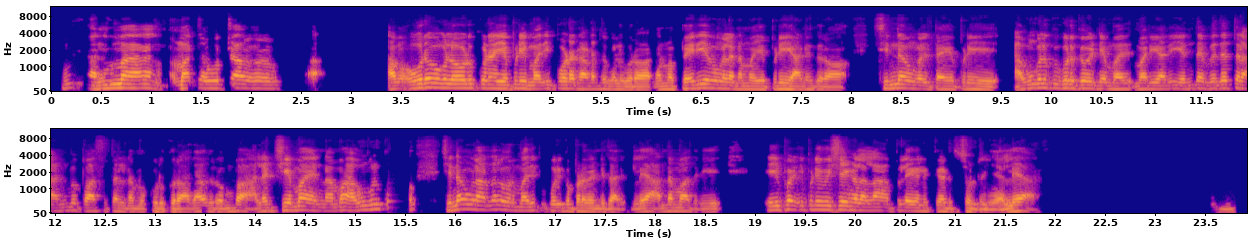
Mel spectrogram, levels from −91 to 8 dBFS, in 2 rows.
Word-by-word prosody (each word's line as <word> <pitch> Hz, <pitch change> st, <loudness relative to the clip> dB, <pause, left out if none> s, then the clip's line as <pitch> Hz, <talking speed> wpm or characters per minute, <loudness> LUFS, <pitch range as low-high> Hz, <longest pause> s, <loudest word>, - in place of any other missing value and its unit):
உ -, -, -8 dB, 0.2 s
நம்ம 145 Hz, +6 st, +3 dB, 0.6 s
மற்ற 150 Hz, +1 st, +2 dB
உறவு 150 Hz, 0 st, +2 dB, 1.3 s
அமா 130 Hz, -, +3 dB
உறவுகளோடு 165 Hz, -2 st, +5 dB
கூட 155 Hz, -1 st, +2 dB
எப்படி 150 Hz, +1 st, 0 dB
மதிப்போட 140 Hz, +1 st, +2 dB
நடந்து 125 Hz, +1 st, +1 dB
கொள்கிறோம். 110 Hz, -2 st, +2 dB
நம்ம 115 Hz, +1 st, -1 dB
பெரியவங்கள 145 Hz, -1 st, +3 dB
நம்ம 115 Hz, -1 st, -3 dB
எப்படி 125 Hz, +1 st, -3 dB
அணுகுறோம். 110 Hz, -2 st, -1 dB, 0.4 s
சின்னவங்கள்ட்ட 145 Hz, -3 st, 0 dB
எப்படி, 120 Hz, +3 st, -6 dB, 0.5 s
அவுங்களுக்கு 160 Hz, +3 st, -2 dB
குடுக்க 150 Hz, -1 st, 0 dB
வேண்டிய 135 Hz, -1 st, -1 dB
மரி 120 Hz, 0 st, +1 dB
மரியாதைய 130 Hz, +1 st, -1 dB
எந்த 145 Hz, +3 st, -3 dB
விதத்தில, 150 Hz, +2 st, 0 dB
அன்பு 140 Hz, +3 st, -11 dB
பாசத்தில 120 Hz, -2 st, -2 dB
நம்ம 105 Hz, -1 st, -6 dB
குடுக்குறோம்? 105 Hz, -1 st, +1 dB
அதாது 115 Hz, 0 st, 0 dB
ரொம்ப 115 Hz, +2 st, -3 dB, 0.2 s
அலட்சியமா 145 Hz, +5 st, +1 dB
எண்ணாம, 135 Hz, +3 st, -2 dB
அவுங்களுக்கும், 195 Hz, -, -6 dB, 0.5 s
சின்னவங்களா 180 Hz, +2 st, +2 dB
இருந்தாலும் 175 Hz, -1 st, -3 dB
ஒரு 145 Hz, -, -11 dB
மதிப்பு 135 Hz, -1 st, -5 dB
கொடுக்கப்பட 130 Hz, -3 st, -1 dB
வேண்டியதா 105 Hz, -1 st, -1 dB
இருக்கு, -, -, -15 dB
இல்லயா! 115 Hz, -, +3 dB
அந்த 125 Hz, +1 st, -1 dB
மாரி. 105 Hz, -2 st, -3 dB, 0.7 s
இப்ப 180 Hz, +2 st, +2 dB
இப்படி 175 Hz, +1 st, -3 dB
விஷயங்களெல்லாம் 145 Hz, -5 st, +1 dB
பிள்ளைகளுக்கு 120 Hz, -3 st, -1 dB
எடுத்து 110 Hz, 0 st, -8 dB
சொல்றீங்க, 95 Hz, -3 st, -3 dB
இல்லயா! 120 Hz, +2 st, +4 dB, 1.8 s
ம். 95 Hz, 0 st, -11 dB
130 Hz, 130 wpm, -21 LUFS, 115-150 Hz, 1.8 s, உறவுகளோடு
